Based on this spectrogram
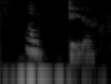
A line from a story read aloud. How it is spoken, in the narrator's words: sighed Laura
